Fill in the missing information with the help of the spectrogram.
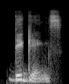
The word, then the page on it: diggings: Indian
